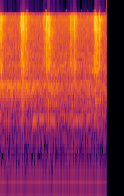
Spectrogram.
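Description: Zucchini being grated on a metal box grater: about five rasping strokes, roughly two a second.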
